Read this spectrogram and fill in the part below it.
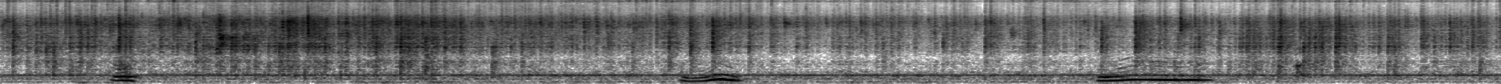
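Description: Okra frying in a pan of hot oil, giving a steady, faint sizzle throughout, with a few brief hums or voice-like tones over it.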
